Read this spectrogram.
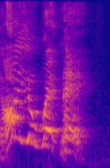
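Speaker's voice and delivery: put-on very high, piercing, shrieking screamed yell. Retelling a wrestler's pep talk to his partner: imitating someone screaming. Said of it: "he screams at her saying".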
